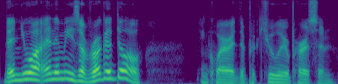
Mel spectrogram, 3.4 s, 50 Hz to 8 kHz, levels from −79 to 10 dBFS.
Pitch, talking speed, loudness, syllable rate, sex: 160 Hz, 175 wpm, -18 LUFS, 7.3 syllables/s, male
